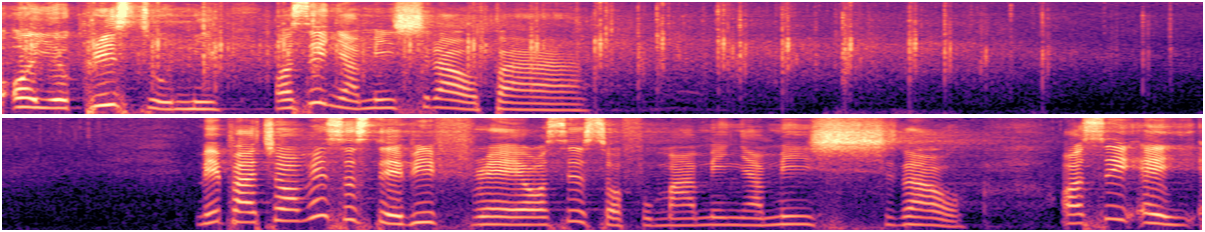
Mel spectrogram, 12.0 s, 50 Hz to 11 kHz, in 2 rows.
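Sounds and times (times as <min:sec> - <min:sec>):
people clapping: 0:00.1 - 0:06.2.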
